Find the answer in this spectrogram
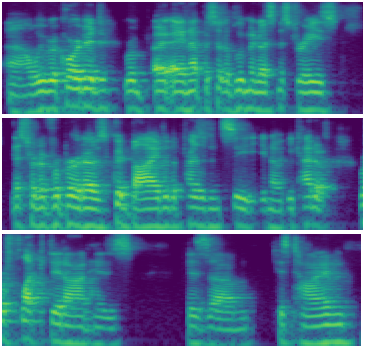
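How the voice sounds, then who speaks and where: A man's voice: on the low side, flat delivery, normal speed, a bit bright. A man casually chatting on a podcast from home, rambling and meandering with little chuckles. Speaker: podcast co-host. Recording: roomy echo.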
